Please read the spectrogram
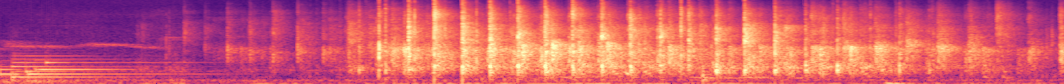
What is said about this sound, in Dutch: Eindelijk dat applaus. Ja, dankjewel. Ja, dank jullie wel voor deze live, voor dit live optreden.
